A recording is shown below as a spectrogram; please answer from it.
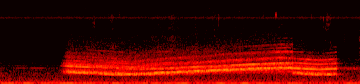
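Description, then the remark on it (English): A loud air raid siren wails continuously in Tel Aviv and other areas after a ballistic missile strike from Yemen, its tone rising and falling slowly in long sweeps, with a second overlapping siren layer and a low outdoor rumble beneath; no voices. “Sirens have sounded in several areas of the occupied Palestinian territories, including Tel Aviv, following a fresh missile strike from Yemen.”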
